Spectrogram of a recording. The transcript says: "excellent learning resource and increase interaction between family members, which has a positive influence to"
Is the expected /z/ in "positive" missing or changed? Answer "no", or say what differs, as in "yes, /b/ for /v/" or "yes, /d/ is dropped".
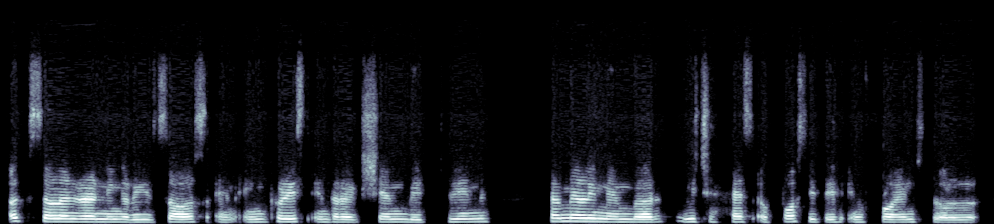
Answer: yes, /s/ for /z/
